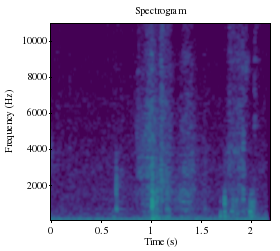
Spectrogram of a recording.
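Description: Near silence with a faint steady hum, broken by a few soft rustles of a picture book's page being turned, the clearest about halfway through.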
